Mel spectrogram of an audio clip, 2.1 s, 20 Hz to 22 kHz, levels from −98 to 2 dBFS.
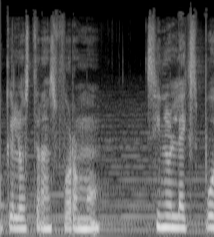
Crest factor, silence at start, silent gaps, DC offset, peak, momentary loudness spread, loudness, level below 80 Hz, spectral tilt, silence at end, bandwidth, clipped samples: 14 dB; 0 s; none; under 0.1%; -6 dBFS; 8 LU; -19 LUFS; -52 dBFS; -6 dB/octave; 0 s; 16.5 kHz; under 0.1%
